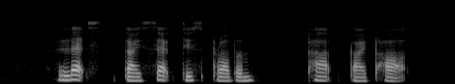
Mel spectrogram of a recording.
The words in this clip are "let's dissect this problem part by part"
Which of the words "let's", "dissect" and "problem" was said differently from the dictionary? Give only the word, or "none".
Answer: dissect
